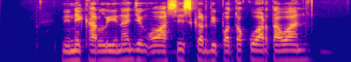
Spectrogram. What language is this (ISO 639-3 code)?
sun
